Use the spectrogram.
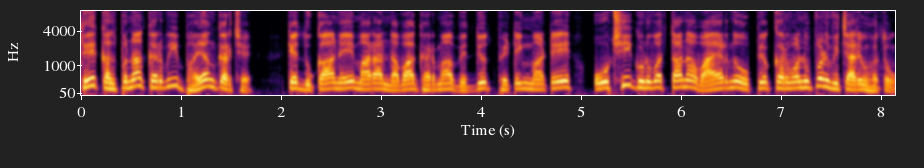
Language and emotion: Gujarati, disgusted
